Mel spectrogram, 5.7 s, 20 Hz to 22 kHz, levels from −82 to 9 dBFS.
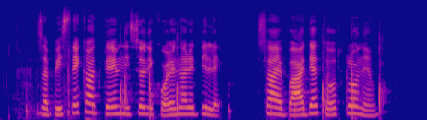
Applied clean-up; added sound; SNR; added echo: classical method spectral subtraction.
